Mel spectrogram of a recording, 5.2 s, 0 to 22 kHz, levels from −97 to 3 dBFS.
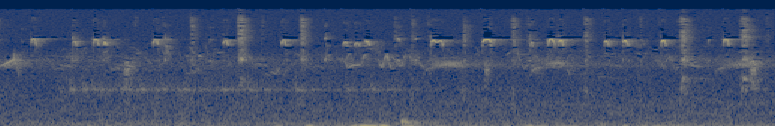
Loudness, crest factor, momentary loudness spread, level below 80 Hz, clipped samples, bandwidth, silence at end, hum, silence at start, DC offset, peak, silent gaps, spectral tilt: -31 LUFS; 20 dB; 11 LU; -58 dBFS; under 0.1%; 16.5 kHz; 0 s; none; 0 s; under 0.1%; -14 dBFS; none; 1 dB/octave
